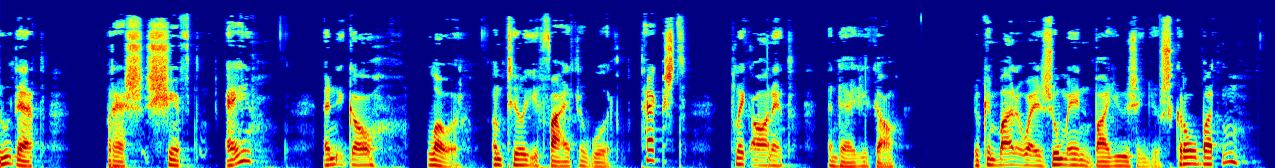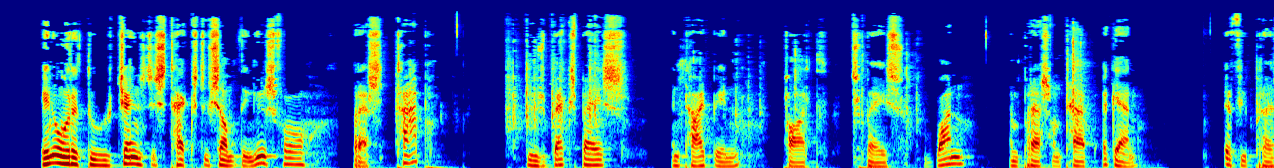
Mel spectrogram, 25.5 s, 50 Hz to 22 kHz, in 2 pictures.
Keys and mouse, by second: 2.1 shift+a, 11.5 middle click, 11.9-13.2 middle drag, 16.7 Tab, 17.7-18.6 typing, 19.9-21.7 typing, 23.4 Tab, 24.7 Tab.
